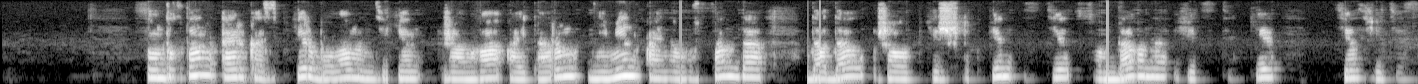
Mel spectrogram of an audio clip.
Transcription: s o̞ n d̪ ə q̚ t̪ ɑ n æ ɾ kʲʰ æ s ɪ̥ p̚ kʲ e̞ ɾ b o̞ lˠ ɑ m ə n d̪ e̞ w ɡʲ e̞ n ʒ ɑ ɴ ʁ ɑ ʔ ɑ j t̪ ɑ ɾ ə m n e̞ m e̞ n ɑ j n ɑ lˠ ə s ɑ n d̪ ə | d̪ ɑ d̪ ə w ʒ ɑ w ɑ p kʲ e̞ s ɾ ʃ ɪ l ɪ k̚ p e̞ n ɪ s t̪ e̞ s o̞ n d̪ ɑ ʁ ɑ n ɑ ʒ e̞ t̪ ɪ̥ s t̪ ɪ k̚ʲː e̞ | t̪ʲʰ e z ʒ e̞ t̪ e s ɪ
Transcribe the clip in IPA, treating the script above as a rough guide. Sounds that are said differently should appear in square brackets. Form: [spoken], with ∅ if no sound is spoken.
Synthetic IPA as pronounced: s o̞ n d̪ ə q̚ t̪ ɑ n æ ɾ kʲʰ æ s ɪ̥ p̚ kʲ e̞ ɾ b o̞ lˠ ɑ m ə n d̪ e̞ [∅] ɡʲ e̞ n ʒ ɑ ɴ ʁ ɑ ʔ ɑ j t̪ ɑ ɾ ə m n e̞ m e̞ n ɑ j n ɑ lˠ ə s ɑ n d̪ [ɑ] | d̪ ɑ d̪ [ɑ] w ʒ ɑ w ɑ p kʲ e̞ [∅] ɾ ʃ ɪ l ɪ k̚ p e̞ n ɪ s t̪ e̞ s o̞ n d̪ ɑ ʁ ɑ n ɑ ʒ e̞ t̪ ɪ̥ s t̪ ɪ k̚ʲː e̞ | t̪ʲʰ e z ʒ e̞ t̪ e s ɪ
